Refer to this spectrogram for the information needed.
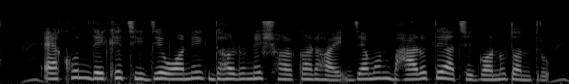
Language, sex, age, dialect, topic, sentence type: Bengali, female, <18, Northern/Varendri, banking, statement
